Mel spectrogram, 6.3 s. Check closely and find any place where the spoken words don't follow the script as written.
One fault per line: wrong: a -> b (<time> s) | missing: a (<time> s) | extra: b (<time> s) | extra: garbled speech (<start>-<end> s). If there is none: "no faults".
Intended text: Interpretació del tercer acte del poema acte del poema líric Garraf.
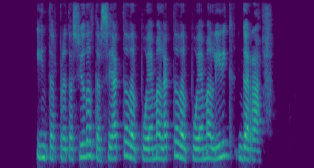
no faults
